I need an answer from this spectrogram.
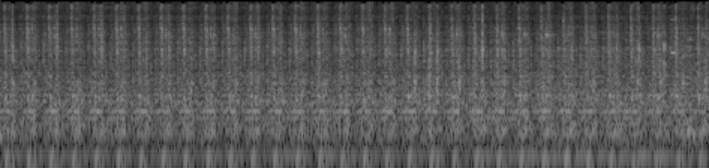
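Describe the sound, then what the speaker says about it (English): A sewing machine with its presser foot down runs continuously while stitching the bottom of a fabric courtesy mask, an even rapid mechanical chatter heard close up with no voices. "Presser foot down, and we're going to sew the rest of the bottom."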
